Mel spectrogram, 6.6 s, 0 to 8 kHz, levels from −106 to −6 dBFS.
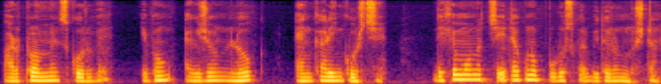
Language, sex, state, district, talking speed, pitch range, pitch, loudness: Bengali, male, West Bengal, Malda, 135 wpm, 125-150 Hz, 135 Hz, -18 LUFS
